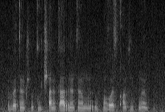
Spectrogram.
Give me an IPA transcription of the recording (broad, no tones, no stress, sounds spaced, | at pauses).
v œ t œ̃ t͡ʃʼ ə tʷ ɨ t͡ʃʼ a ɾ œ̃ k a r œ̃ t œ̃ ŋʷ ə̃ r ɾ u kʷ ə̃ ʁʷ œ z qʼ œ̃ sʷ œ kʷ œ̃ kʷ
